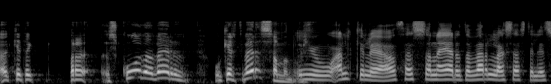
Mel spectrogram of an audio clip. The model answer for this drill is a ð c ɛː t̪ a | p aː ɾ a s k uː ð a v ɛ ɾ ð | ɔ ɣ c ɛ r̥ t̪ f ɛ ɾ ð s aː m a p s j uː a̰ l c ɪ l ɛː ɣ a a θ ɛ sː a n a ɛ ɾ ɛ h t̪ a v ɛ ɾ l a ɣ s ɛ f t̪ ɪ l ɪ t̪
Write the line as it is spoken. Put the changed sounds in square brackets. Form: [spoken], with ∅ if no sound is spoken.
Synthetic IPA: a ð c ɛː t̪ a | p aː ɾ a s k [ɔː] ð a v ɛ ɾ ð | ɔ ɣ c ɛ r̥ t̪ [v] ɛ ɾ ð s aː m a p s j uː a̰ l c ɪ l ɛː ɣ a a θ ɛ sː a n a ɛ ɾ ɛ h t̪ a v ɛ ɾ l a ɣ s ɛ f t̪ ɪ l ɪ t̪

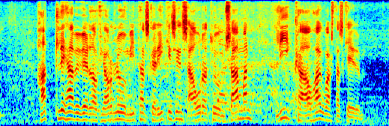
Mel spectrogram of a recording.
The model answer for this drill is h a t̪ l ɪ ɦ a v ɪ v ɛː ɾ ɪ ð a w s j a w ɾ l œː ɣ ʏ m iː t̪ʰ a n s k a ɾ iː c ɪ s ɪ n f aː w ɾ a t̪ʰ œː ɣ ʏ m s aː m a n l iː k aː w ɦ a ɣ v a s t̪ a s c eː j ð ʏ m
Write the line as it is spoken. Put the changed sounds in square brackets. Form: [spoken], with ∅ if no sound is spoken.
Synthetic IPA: h a t̪ l ɪ ɦ a v ɪ v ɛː ɾ ɪ ð a w [f] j a w ɾ l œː ɣ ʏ m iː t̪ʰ a n s k a ɾ iː c ɪ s ɪ n [s] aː w ɾ a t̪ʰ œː ɣ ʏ m s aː m a n l iː k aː w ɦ a ɣ v a s t̪ a s c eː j ð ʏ m

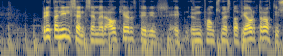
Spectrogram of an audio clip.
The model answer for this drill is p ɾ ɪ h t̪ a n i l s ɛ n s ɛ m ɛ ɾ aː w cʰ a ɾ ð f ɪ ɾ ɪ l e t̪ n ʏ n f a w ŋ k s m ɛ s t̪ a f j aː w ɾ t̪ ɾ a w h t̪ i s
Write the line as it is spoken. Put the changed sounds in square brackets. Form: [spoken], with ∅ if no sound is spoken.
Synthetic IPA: p ɾ ɪ h t̪ a n i l s ɛ n s ɛ m ɛ ɾ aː w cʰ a ɾ ð f ɪ ɾ ɪ [ɾ] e t̪ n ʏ [m] f a w ŋ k s m ɛ s t̪ a f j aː w ɾ t̪ ɾ a w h t̪ i s

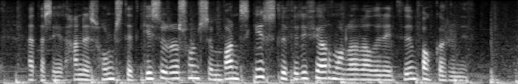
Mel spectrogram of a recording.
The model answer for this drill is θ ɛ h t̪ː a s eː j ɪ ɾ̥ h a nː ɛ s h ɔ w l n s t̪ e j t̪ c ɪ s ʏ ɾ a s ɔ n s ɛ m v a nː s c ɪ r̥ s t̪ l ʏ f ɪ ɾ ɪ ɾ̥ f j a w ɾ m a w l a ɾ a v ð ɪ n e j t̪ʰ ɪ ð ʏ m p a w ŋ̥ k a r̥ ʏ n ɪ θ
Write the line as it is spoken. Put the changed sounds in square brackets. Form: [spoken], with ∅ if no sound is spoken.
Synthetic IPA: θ ɛ h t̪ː a s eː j ɪ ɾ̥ h a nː ɛ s h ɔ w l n s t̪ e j t̪ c ɪ s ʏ ɾ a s ɔ n s ɛ m v a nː s c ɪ r̥ s t̪ l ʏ f ɪ ɾ ɪ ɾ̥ f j a w ɾ m a w l a ɾ a [w] ð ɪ n e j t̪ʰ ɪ ð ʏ m p a w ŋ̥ k a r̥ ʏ n ɪ θ

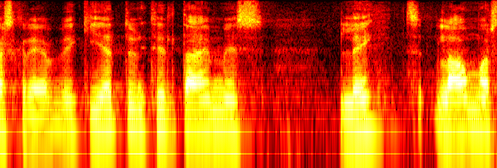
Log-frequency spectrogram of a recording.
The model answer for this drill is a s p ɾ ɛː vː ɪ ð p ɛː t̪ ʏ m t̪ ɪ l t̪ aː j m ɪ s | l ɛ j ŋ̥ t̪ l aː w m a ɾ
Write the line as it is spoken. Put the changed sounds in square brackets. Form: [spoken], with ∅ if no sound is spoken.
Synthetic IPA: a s [k] ɾ ɛː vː ɪ ð [c] ɛː t̪ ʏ m [t̪ʰ] ɪ l t̪ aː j m ɪ s | l [e] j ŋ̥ t̪ l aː w m a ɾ

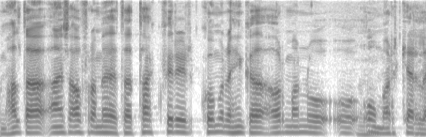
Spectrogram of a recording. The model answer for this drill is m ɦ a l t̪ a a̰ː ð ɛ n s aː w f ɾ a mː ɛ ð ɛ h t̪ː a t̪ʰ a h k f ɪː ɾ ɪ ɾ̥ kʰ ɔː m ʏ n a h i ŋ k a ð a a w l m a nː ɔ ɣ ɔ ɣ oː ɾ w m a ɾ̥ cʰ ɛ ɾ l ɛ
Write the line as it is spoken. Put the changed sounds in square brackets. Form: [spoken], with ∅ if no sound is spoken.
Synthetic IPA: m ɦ a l t̪ a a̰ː ð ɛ n s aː w f ɾ a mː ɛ ð ɛ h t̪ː a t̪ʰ a h k f [ɪ] ɾ ɪ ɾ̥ kʰ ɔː m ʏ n a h i ŋ k a ð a a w [ɾ] m a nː ɔ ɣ ɔ ɣ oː [∅] w m a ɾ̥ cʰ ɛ ɾ l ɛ

